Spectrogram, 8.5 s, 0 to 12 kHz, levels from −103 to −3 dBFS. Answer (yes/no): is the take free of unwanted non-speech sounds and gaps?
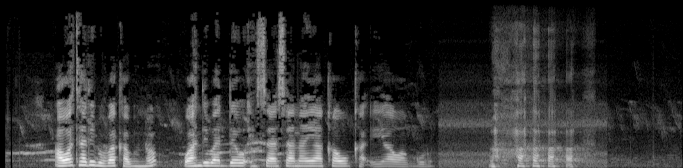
no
